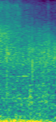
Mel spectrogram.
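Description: A Confringo blast spell fired in Hogwarts Legacy, a loud, dense low-pitched boom that rumbles steadily for under a second with no pause or voice over it.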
